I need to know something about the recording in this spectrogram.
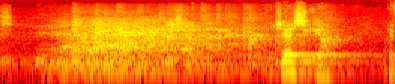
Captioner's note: laughter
